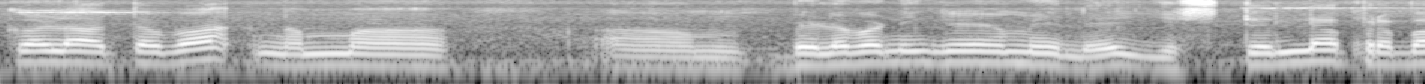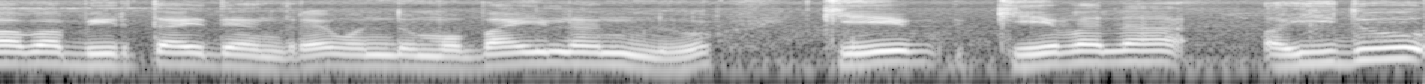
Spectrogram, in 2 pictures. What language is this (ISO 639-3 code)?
kan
